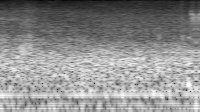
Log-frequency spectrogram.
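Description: Steady rushing noise of flowing creek water, with a low rumble underneath.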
